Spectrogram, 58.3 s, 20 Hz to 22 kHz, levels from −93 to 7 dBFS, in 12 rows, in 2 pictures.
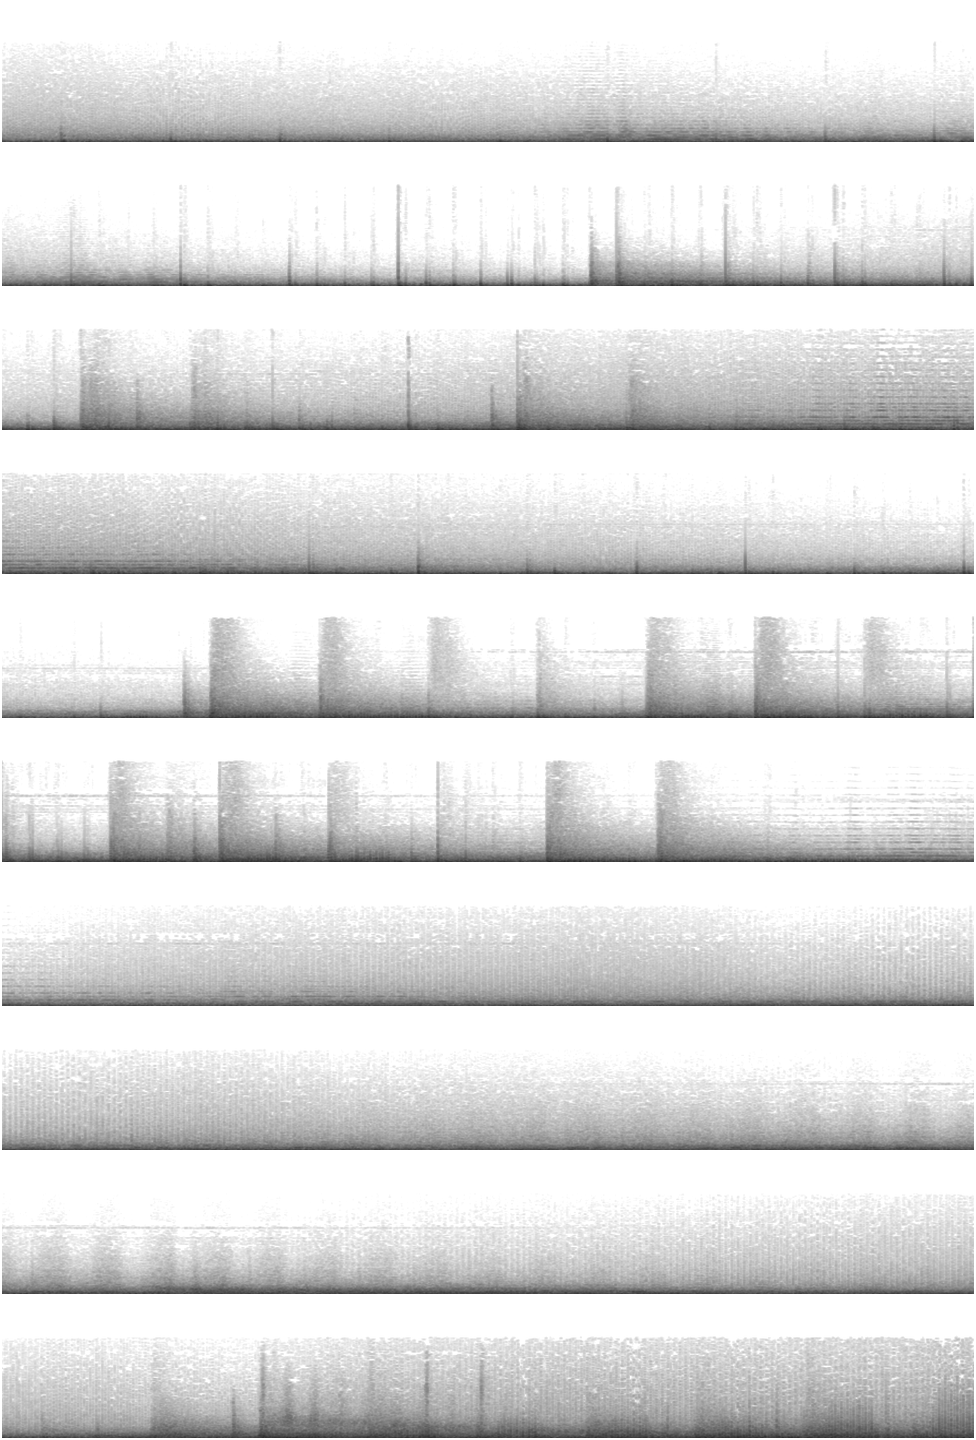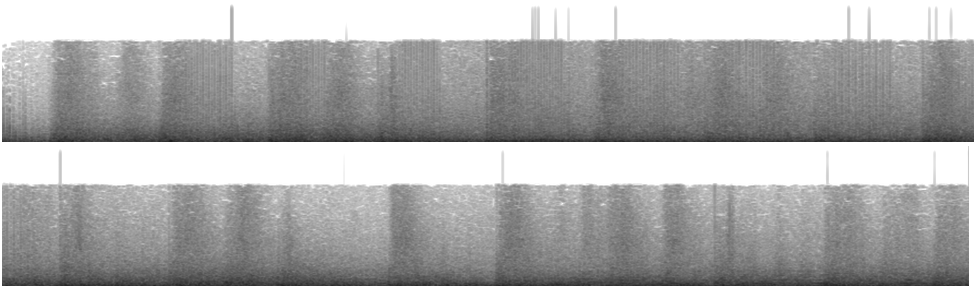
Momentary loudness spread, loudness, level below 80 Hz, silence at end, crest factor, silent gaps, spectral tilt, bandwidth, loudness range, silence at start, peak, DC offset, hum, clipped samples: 12 LU; -19 LUFS; -22 dBFS; 0 s; 18 dB; none; -6.5 dB/octave; 16.5 kHz; 11 LU; 0 s; 0 dBFS; under 0.1%; none; under 0.1%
